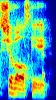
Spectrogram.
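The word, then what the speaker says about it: Przewalski: Chvalsky. – Okay. – I think. – Is it Chvalsky horses? – It is Chvalsky.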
